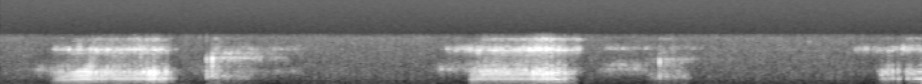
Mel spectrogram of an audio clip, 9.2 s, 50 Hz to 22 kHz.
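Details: Heavy snoring: loud, rattling snores on each in-breath, each followed by a quieter exhaled breath, at about 15 breaths a minute.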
